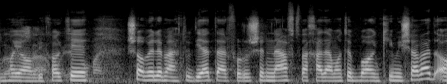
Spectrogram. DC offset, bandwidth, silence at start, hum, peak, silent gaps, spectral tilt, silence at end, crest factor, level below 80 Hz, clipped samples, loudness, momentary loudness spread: under 0.1%; 18 kHz; 0 s; none; -6 dBFS; none; -4 dB/octave; 0 s; 14 dB; -54 dBFS; under 0.1%; -20 LUFS; 4 LU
